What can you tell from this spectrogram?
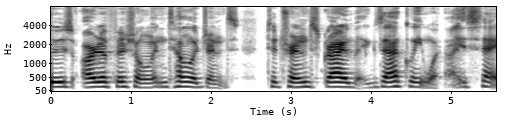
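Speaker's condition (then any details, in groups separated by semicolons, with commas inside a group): Dysarthria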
